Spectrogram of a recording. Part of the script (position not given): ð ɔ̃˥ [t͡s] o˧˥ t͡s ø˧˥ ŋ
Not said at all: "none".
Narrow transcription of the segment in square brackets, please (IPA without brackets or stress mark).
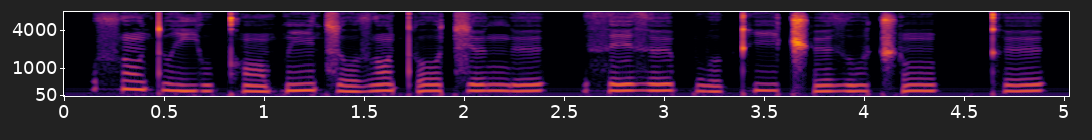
tʼ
